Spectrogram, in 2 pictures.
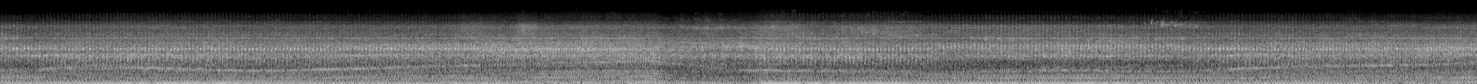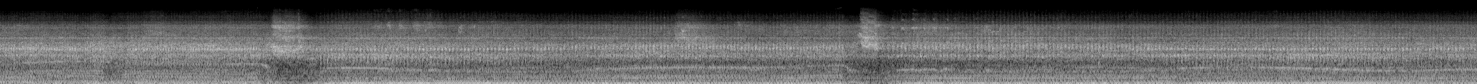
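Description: Go-kart running laps, its motor's pitch rising and falling over and over above a steady high whine and low rumble. Two sharp knocks in the second half.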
